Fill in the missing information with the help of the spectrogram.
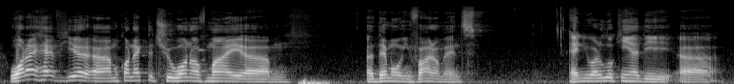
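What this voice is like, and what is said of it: Brazilian-accented English. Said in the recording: “a Brazilian accent ... I'm Brazilian”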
